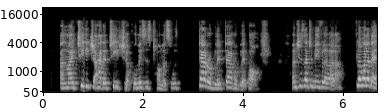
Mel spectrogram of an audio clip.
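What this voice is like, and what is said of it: Usual voice. Nothing is said of it.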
